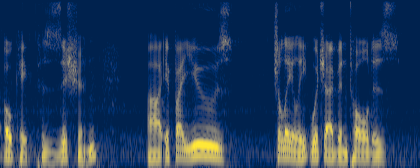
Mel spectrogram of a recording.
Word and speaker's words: Shillelagh: If I use Shillelagh, which I've been told is being pronounced decently, so thank you.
